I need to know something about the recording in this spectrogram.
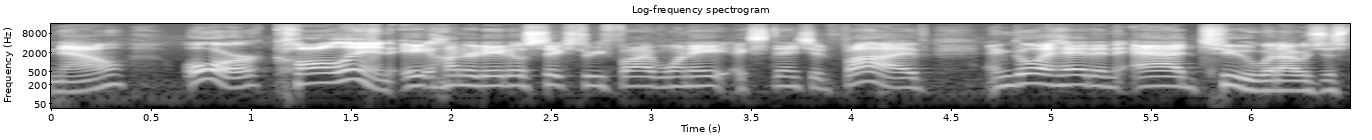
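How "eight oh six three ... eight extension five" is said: usual speaking voice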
